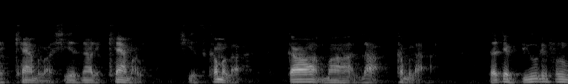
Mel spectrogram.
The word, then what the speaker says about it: Kamala: do not know how these Americans do not know how to pronounce Kamala just like our first lady they twisting her name any old way possible um they used to call Camala she was not a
